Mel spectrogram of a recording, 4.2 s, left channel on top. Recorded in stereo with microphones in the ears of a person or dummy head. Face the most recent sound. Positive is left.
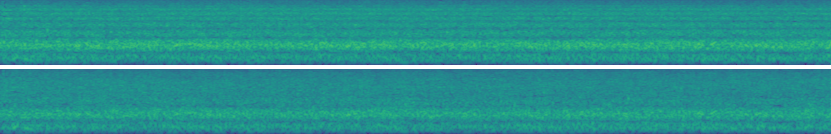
turn(degrees=80)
